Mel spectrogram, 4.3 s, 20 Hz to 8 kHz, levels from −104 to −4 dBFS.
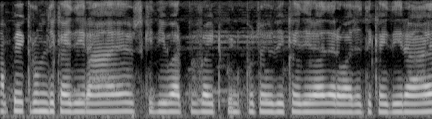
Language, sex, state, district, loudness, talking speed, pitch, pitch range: Hindi, female, Bihar, Gopalganj, -31 LUFS, 345 wpm, 215 Hz, 210-215 Hz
